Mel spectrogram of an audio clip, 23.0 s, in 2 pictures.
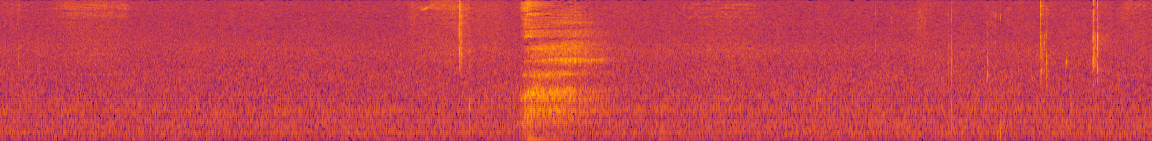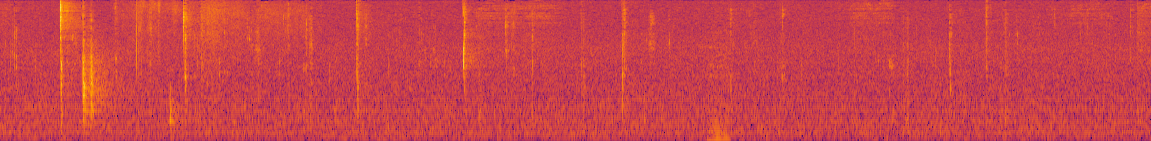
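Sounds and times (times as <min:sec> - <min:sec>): wet mouth clicks: 0:09.5 - 0:21.8.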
